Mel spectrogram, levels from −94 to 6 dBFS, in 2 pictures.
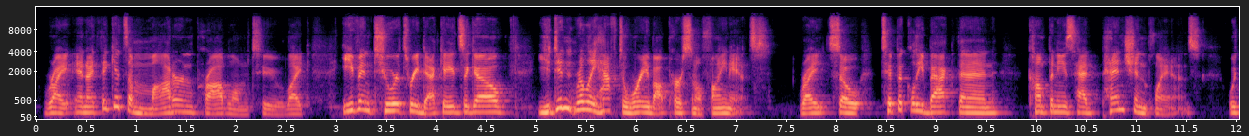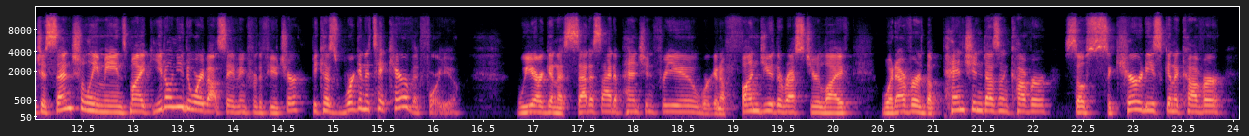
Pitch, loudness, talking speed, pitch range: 160 Hz, -18 LUFS, 220 wpm, 140-190 Hz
